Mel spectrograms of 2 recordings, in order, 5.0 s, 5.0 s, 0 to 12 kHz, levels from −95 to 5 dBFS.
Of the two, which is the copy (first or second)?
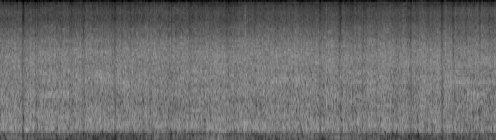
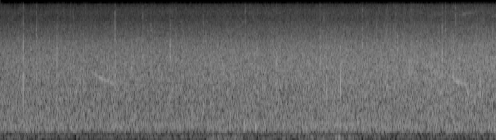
first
